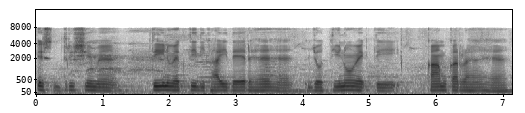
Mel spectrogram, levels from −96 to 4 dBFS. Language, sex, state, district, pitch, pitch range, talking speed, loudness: Hindi, male, Jharkhand, Palamu, 110 Hz, 105-115 Hz, 135 wpm, -20 LUFS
